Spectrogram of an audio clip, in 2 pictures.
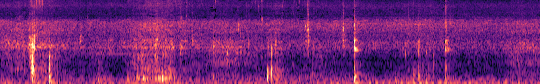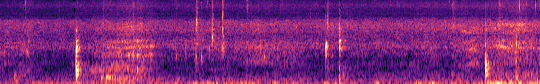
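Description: Wooden spoon stirring and scraping in a large aluminium pot of stew, with scattered light clicks and knocks as the stew is ladled out into plastic plates.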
